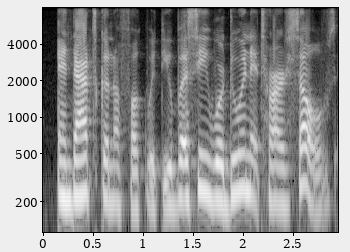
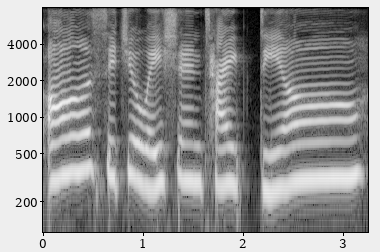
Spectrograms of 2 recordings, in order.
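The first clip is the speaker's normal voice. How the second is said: high, slow, stretched-out mimicry; imitated affected talker; 6 semitones higher, much slower than usual. Mocking how people pronounce words, exaggerated slow drawl. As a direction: drag each word out in mocking imitation. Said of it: "when people say".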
